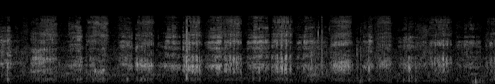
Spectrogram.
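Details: English bulldog making short, breathy grunts and snorts in irregular bursts, some louder than others, with a faint low hum behind.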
